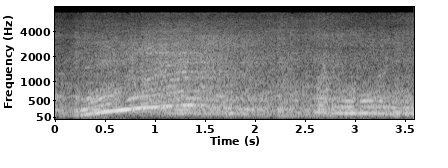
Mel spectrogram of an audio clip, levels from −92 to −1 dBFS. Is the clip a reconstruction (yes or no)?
no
